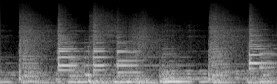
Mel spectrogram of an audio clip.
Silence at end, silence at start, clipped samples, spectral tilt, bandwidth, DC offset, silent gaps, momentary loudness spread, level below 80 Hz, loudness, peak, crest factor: 0 s; 0 s; under 0.1%; -6.5 dB/octave; 14.5 kHz; under 0.1%; none; 5 LU; -30 dBFS; -17 LUFS; -4 dBFS; 12 dB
